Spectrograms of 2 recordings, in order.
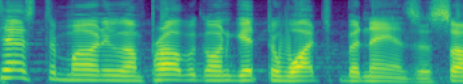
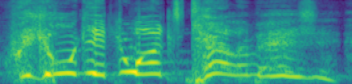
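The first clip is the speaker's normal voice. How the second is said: preacher dad; 8 semitones higher than usual. Retold or imitated. Preacher dad announcing the new television, high. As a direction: proclaim it from the pulpit. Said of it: "finally he weighed in".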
